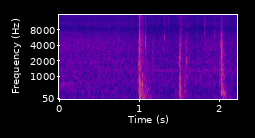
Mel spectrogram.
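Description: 2015 Ford F-150 crew cab doors being worked: one solid thump about a second in, then two lighter clicks about half a second apart as the rear door is opened.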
